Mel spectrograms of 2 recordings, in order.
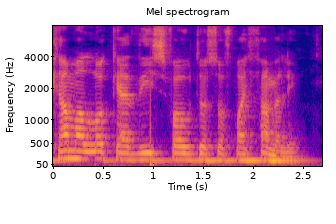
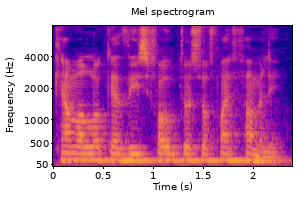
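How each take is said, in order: First: Key words are stressed; small words are weak. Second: Key words are stressed; small words are weak.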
